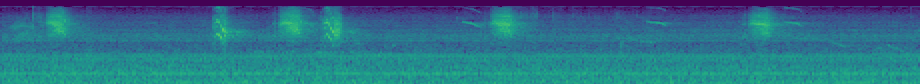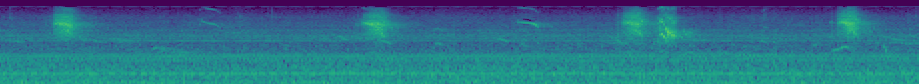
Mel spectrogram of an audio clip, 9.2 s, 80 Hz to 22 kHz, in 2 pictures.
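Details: A male Southern masked weaver building its nest near Magaliesberg, South Africa, in November 2017, gives short, sharp high chips at an uneven pace, roughly one or two a second, over a steady low hum.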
